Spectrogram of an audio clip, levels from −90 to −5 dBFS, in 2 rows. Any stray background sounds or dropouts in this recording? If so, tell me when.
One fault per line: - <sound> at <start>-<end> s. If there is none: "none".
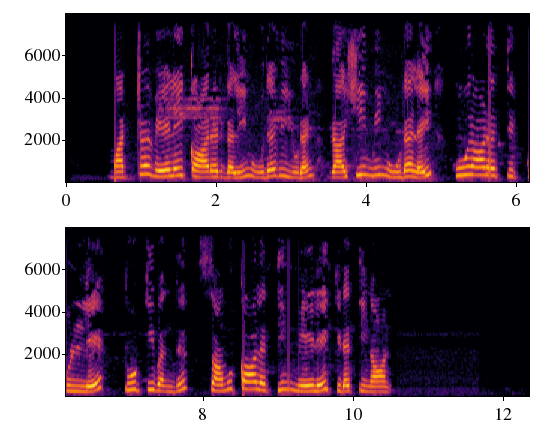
none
